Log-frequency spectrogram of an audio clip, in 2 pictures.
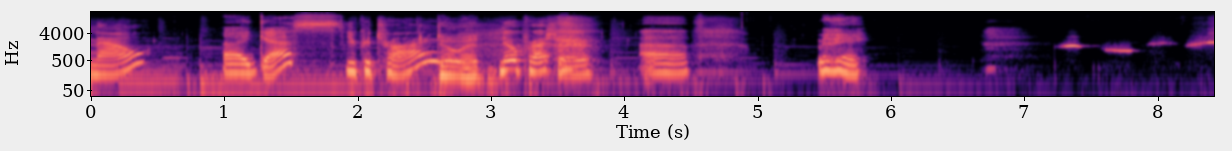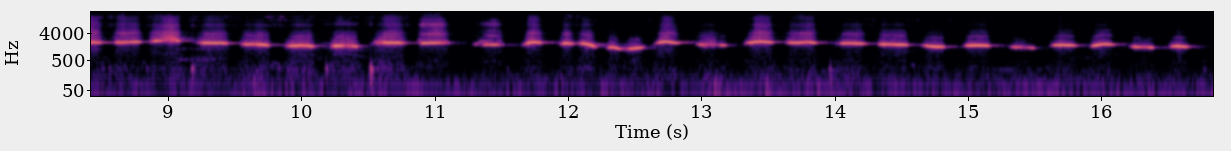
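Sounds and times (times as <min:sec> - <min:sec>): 
speech: 0:00.0 - 0:05.9
backwards whistling while breathing in: 0:07.2 - 0:16.8.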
